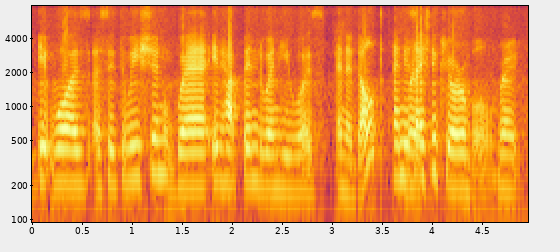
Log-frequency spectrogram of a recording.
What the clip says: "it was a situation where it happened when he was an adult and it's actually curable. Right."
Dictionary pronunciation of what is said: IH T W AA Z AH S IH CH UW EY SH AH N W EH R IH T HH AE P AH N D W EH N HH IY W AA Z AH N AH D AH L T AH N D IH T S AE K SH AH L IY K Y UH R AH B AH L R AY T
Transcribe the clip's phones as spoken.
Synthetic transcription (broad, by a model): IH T W AA Z AH S IH CH UW EY SH AH N W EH R IH T HH AE P AH N D W EH N HH IY W AA Z AH N AH D AH L T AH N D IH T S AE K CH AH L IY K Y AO R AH B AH L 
